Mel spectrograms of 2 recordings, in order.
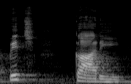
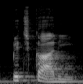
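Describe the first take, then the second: First: पिचकारी slowly, री held long; drawn out री. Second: Said in the usual way. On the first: Shown as a demonstration. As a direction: sound out पिचकारी, pull री. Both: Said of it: "ई खींच के आया".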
